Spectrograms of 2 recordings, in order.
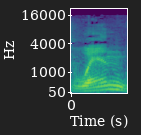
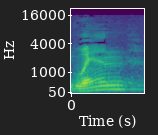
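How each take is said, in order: First: "Nguyen" said like "wen", higher and questioning; unsure pronunciation. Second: "Nguyen" said like "gwen", pitched higher; second pronunciation guess. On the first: Host asking guest about his surname, unsure pronunciation. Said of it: "I always get the Vietnamese pronunciation mixed up". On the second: Host trying the surname another way, tentative pronunciation. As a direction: try "Nguyen" as "gwen", with a hard g. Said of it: "How do you pronounce it?". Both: Shown as a demonstration.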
